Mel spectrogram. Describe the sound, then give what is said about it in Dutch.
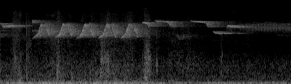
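Small birds chirp and trill in rapid bursts in the background over a low rumble of outdoor ambience, in an immensely calm, quiet setting. The high twittering repeats across the scene with no one speaking. “Ik moet zeggen, Ben, dat hier in Tivoli Road, zoals wij dat geluid op de achtergrond horen, de vogeltjes, de immense rust.”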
